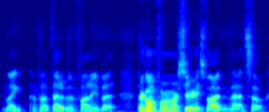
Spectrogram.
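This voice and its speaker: A man's voice: medium pitch, fairly even intonation, fast, fairly bright tone. A young man hosting a video with casual, informal commentary, talking conversationally to camera. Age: young adult. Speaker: video host. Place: small indoor room with posters.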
